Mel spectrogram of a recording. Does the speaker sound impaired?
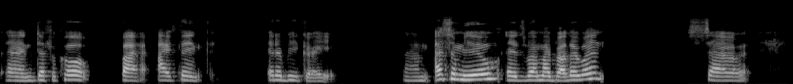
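Yes: deafness; deaf or hard of hearing, relies on starter hand signals and strobe start lights at meets.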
